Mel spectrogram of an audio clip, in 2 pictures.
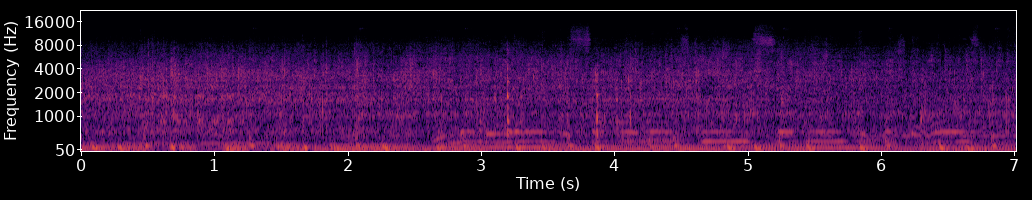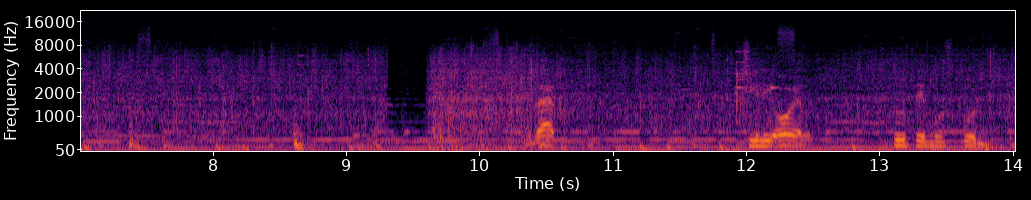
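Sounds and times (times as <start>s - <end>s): meat sizzling in sauce: 0.0s - 14.0s
metal utensil stirring: 0.2s - 12.7s
utensil clicking against pan: 3.0s - 4.4s.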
